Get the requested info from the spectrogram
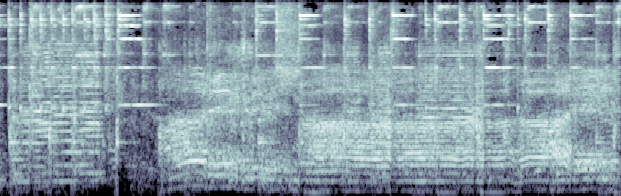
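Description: Devotional kirtan: a harmonium and a violin accompany a chanted mantra, with voices singing from about a second and a half in and light metallic percussion keeping time.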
